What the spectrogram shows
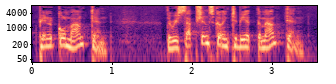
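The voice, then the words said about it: Put-on Swedish accent. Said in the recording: “That's with the Swedish accent”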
